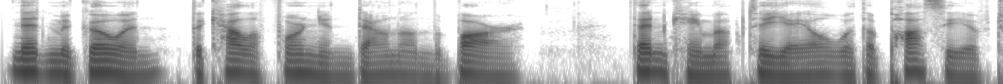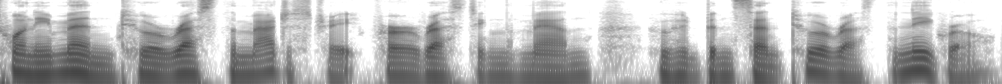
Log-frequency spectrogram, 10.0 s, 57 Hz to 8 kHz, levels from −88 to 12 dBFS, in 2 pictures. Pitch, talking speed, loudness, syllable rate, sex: 95 Hz, 210 wpm, -23 LUFS, 5.5 syllables/s, male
